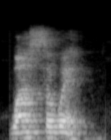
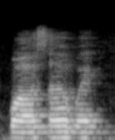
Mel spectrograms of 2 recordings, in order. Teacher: The wa is higher than the other ones, but those are all high tones. We would write those all as high tones.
